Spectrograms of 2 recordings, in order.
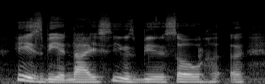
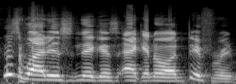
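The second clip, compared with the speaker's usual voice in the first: loud realization; 4 semitones higher, 9 dB louder, slower than usual. Retold or imitated. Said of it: "I'm like".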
